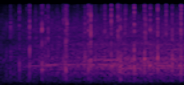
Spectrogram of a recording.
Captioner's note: applause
